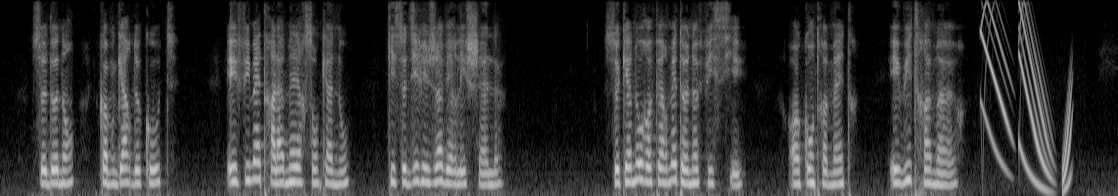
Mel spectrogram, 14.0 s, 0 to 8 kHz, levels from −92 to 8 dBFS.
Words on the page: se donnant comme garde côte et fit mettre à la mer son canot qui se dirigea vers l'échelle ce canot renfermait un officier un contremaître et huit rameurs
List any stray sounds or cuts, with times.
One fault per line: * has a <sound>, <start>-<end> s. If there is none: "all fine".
* has a chirp, 12.2-13.4 s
